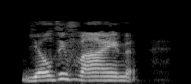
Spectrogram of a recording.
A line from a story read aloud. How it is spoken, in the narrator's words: he told me, laughing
